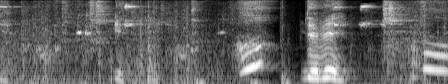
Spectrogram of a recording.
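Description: High, squeaky cartoon-character voices chattering and whimpering in wordless gibberish, with a quick run of rising and falling yelps about one and a half seconds in.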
